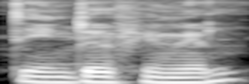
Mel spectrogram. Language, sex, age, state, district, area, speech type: Bengali, male, 18-30, West Bengal, Uttar Dinajpur, urban, spontaneous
